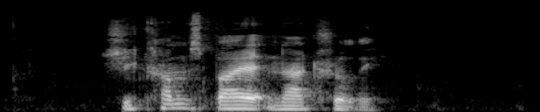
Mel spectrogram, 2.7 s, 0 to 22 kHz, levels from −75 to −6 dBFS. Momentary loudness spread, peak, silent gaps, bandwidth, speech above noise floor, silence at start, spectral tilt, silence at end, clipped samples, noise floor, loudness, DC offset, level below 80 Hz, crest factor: 16 LU; -4 dBFS; none; 14 kHz; 44 dB; 0.55 s; -5 dB/octave; 0.8 s; under 0.1%; -67 dBFS; -23 LUFS; under 0.1%; -62 dBFS; 22 dB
